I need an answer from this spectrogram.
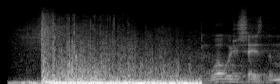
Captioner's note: loud explosion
